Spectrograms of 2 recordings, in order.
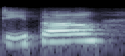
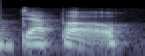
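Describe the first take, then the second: First: It is said with an American pronunciation. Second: It is said with a British pronunciation. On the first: "I'm so used to hearing the word depot" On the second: "someone pronounce it a depot"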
